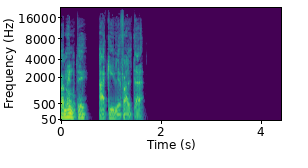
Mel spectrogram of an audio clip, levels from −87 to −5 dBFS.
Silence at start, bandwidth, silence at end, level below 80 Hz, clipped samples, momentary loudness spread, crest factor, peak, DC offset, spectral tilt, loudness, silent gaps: 0 s; over 20 kHz; 2.75 s; -42 dBFS; under 0.1%; 9 LU; 24 dB; -2 dBFS; under 0.1%; -6 dB/octave; -23 LUFS; 0.68-0.77 s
